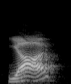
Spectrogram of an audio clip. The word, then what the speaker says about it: yacht: Z, Y or Z, Y for yacht, not yacht or any other pronunciation you may have, but this is yacht, C and H. Both letters are silent.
